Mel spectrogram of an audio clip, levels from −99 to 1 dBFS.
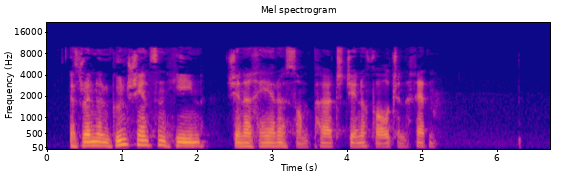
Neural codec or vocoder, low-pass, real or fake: vocoder, 44.1 kHz, 128 mel bands every 512 samples, BigVGAN v2; 9.9 kHz; fake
